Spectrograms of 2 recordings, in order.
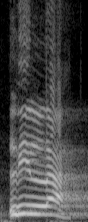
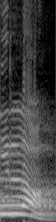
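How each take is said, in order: First: The L is pronounced thin and light. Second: The L is pronounced thick and heavy. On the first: "kenapa tipis?" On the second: "Kenapa enggak lillah?"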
